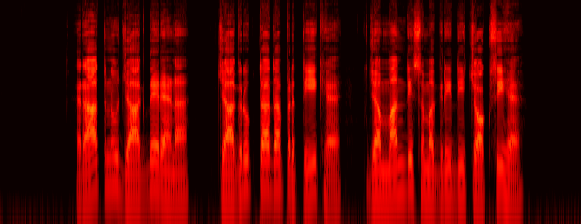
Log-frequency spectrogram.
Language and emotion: Punjabi, neutral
